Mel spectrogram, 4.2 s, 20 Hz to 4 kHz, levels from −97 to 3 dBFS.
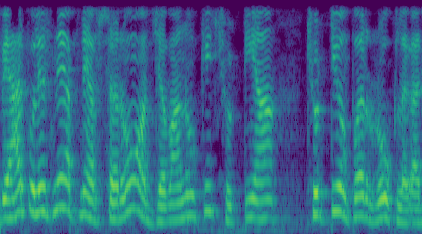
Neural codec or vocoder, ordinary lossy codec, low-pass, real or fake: vocoder, 44.1 kHz, 128 mel bands, Pupu-Vocoder; none; 3.6 kHz; fake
